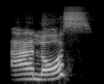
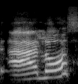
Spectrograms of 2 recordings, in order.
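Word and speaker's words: ἄλλος: One word is एल एलोस। और एक शब्द जो है उसको एलोस कहते हैं। ए एल एल ओ एस।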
